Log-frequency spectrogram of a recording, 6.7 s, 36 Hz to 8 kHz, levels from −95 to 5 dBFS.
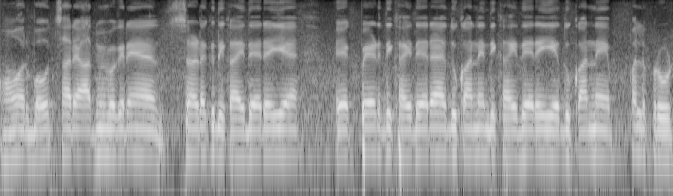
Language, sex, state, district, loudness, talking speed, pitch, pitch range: Hindi, male, Rajasthan, Bikaner, -14 LUFS, 230 wpm, 110 Hz, 110-115 Hz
